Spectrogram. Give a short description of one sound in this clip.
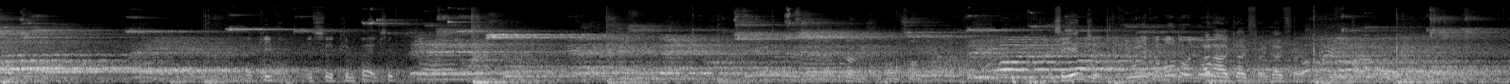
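Young men shout and call out to one another across the hall.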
